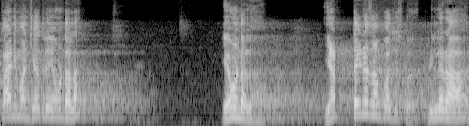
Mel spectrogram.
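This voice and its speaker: A man's voice: extremely high pitch, sharp tone, roomy sound, big-room sound. A man preaching a sermon as pastor, emphatic, repeating phrases and asking his congregation questions. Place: church hall.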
